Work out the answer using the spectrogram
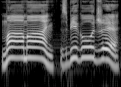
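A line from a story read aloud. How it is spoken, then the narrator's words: Yelling at top of lungs. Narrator (Russian): во все горло орал Юрао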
